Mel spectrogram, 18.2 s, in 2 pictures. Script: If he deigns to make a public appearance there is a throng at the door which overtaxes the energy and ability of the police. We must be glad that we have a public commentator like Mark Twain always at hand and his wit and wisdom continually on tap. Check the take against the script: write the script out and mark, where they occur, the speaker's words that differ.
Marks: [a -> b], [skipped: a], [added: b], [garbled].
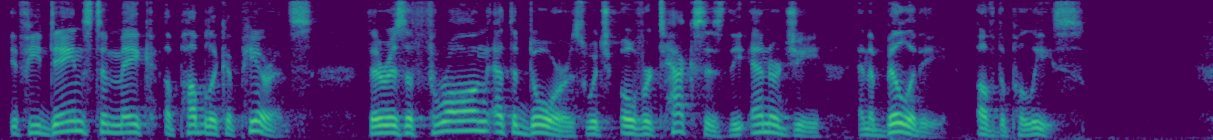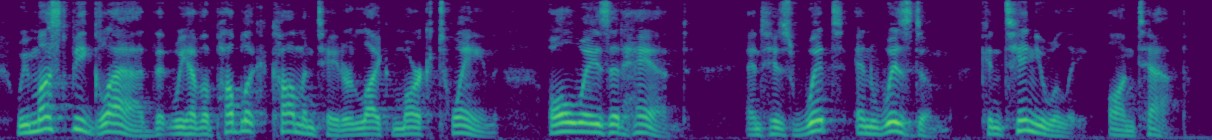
If he deigns to make a public appearance there is a throng at the [door -> doors] which overtaxes the energy and ability of the police. We must be glad that we have a public commentator like Mark Twain always at hand and his wit and wisdom continually on tap.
